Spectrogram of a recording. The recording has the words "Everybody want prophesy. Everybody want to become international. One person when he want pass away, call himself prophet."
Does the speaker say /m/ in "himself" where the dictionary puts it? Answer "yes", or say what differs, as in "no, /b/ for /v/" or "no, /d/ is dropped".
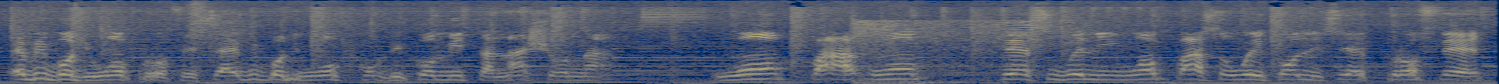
no, /m/ is dropped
